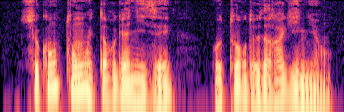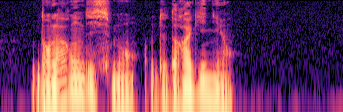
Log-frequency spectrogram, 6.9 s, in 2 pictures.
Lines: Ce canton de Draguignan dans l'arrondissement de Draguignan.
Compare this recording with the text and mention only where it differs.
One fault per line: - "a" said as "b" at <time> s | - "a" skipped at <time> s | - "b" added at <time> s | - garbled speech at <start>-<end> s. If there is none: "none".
- "est organisé autour" added at 0.9 s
